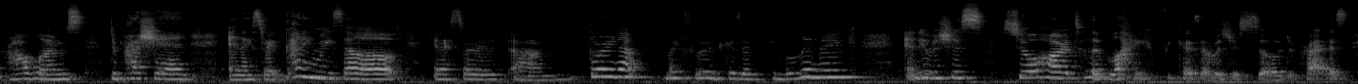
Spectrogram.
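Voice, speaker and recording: A woman in her early thirties speaks in a fairly high voice, telling her own story earnestly and conversationally. She leans on intensifiers for emphasis. The sound is clearly echoey and a little far from the mic, with faint noise. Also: a bit bright. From born in Mexico City, grew up in the San Francisco Bay Area. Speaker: patient giving a testimonial. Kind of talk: personal testimonial, unscripted and conversational.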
